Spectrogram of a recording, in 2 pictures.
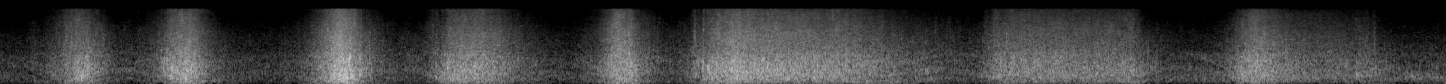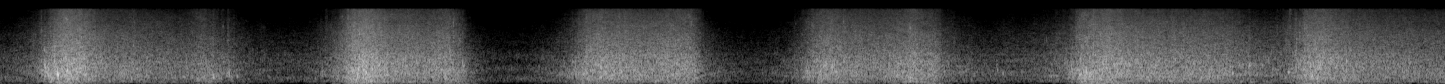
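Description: Water rushes and splashes in loud surges.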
